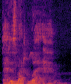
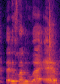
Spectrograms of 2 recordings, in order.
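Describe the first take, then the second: First: Said in the usual way. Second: Louder, forceful declaration; emphatic repeat. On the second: Real, not acted. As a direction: say it louder, with full conviction.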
